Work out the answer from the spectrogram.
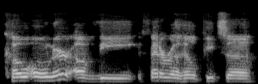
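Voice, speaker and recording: A man hosting a casual interview chat, halting and jokey, often repeating his words. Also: fairly high pitch, steady tone, bright, forceful tone. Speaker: host.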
